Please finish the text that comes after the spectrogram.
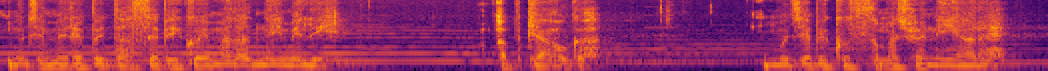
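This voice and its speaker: A man's voice: fairly low pitch, fairly even intonation, fairly quick, close to an everyday voice. A man voicing a wounded, indignant young long-lost twin in an emotional story drama with music behind. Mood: worried.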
